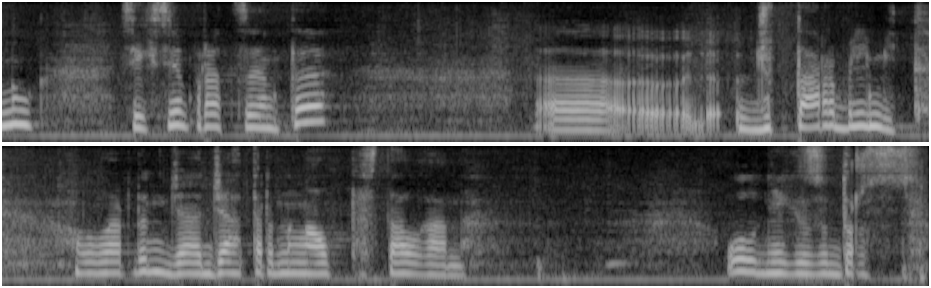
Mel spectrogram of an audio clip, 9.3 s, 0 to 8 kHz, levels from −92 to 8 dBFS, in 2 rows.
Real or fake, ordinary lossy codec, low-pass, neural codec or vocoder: real; none; none; none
